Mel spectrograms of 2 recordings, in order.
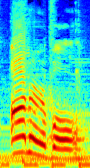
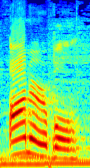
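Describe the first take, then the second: The two takes are said the same way.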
